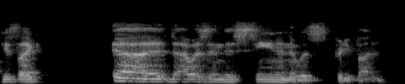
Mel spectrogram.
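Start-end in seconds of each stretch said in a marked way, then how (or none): 1.1-3.8 bored, flat, uncaring monotone drone. Describing a film commentary track, imitating Bruce Willis sounding uncaring. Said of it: "he just sounds like he doesn't care at all".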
